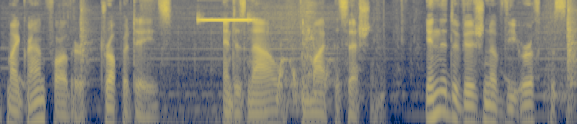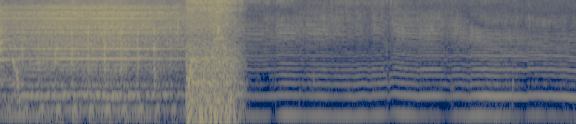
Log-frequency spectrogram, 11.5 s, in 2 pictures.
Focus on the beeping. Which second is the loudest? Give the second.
2 s.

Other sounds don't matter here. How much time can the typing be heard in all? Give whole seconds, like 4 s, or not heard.
not heard.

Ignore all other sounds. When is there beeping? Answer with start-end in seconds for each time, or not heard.
1.4-2.6, 7.6-8.2.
